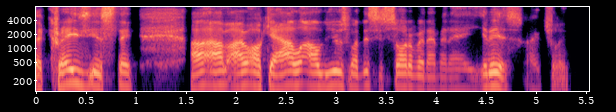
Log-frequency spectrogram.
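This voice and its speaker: Speaking at a fairly quick pace, a man with a fairly high pitch keeps his intonation fairly even. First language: Croatian. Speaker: negotiation consultant. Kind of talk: interview. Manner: halting, many repeated words.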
